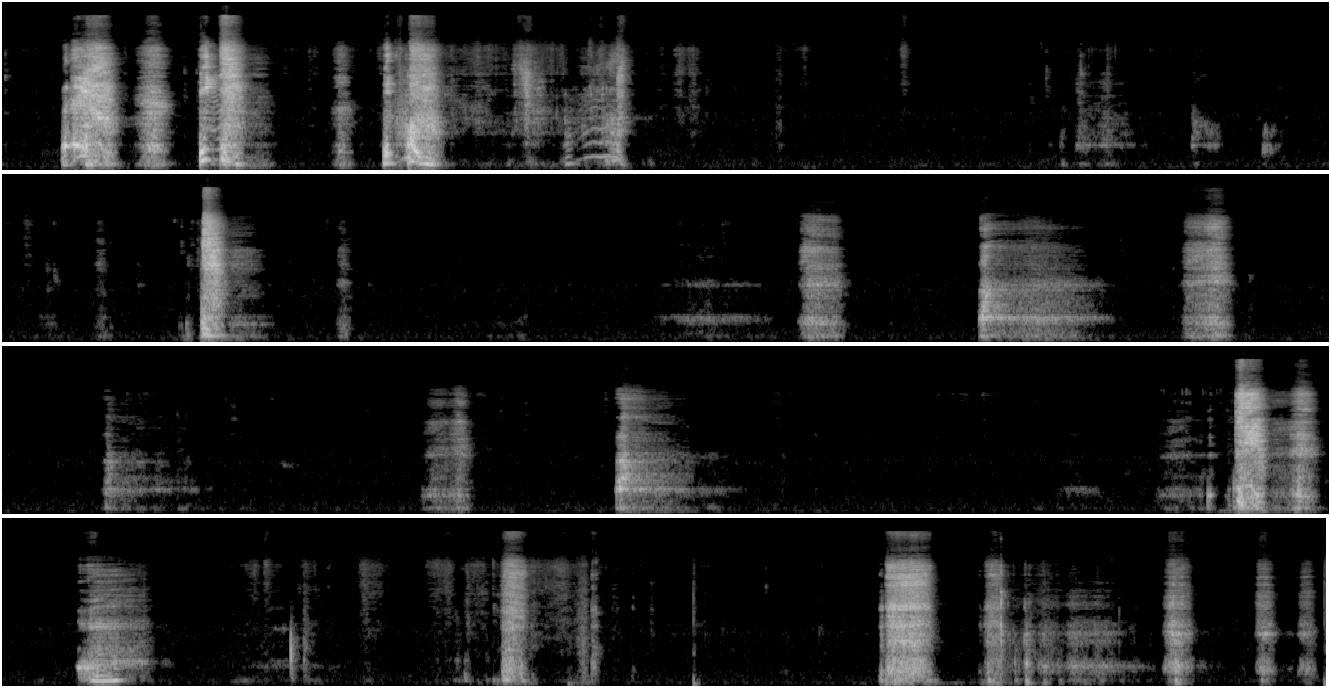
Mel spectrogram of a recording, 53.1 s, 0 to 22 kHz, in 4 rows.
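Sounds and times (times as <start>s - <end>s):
man sneezing: 2.0s - 2.6s, 3.8s - 4.5s, 38.8s - 39.6s.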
